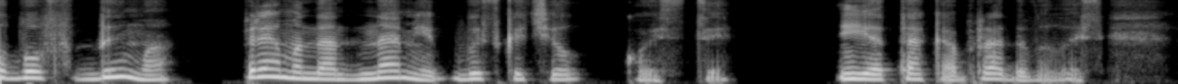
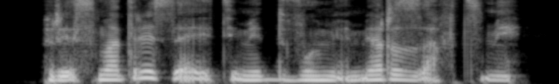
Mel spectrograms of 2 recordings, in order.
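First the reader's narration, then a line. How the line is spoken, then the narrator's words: Grumbling. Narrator (Russian): проворчал Костя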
